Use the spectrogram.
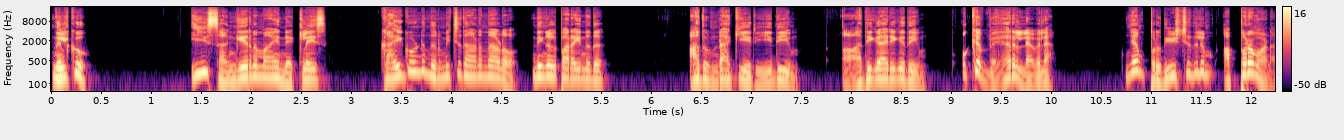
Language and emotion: Malayalam, surprised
